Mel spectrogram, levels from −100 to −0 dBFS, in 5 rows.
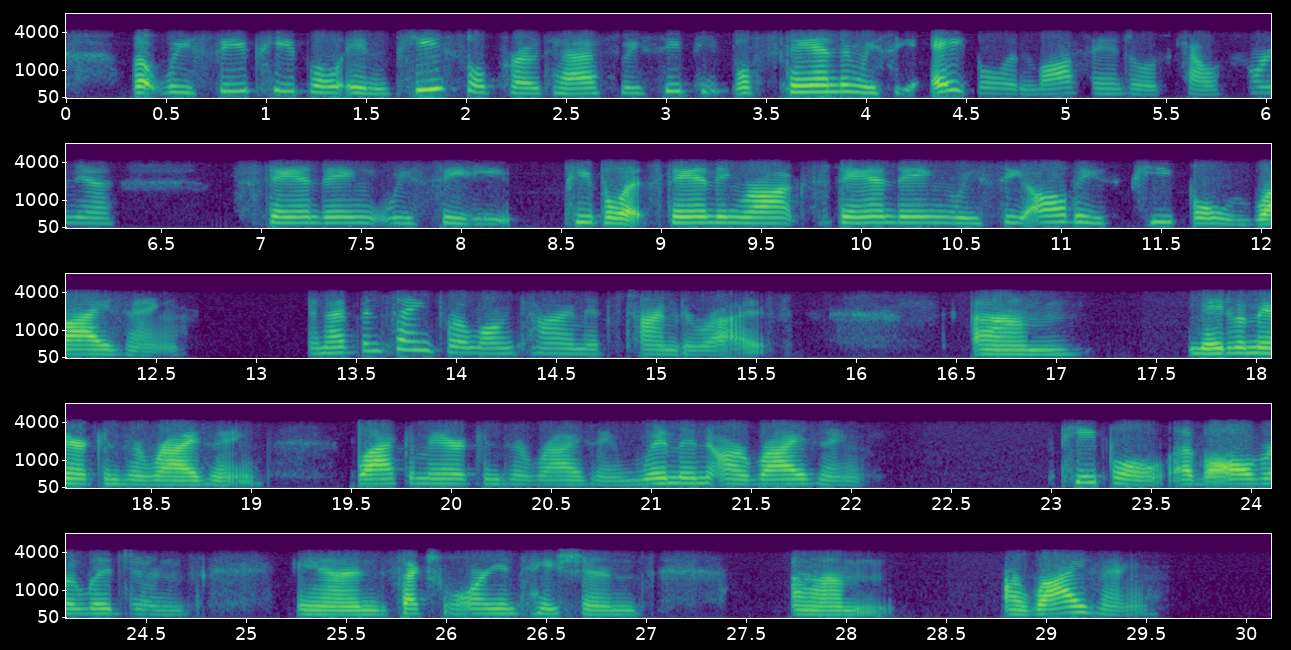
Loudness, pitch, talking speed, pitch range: -25 LUFS, 180 Hz, 130 wpm, 160-205 Hz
